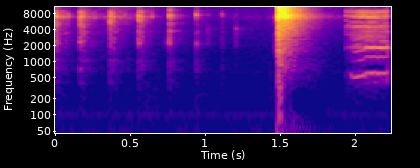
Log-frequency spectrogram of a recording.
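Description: A quick, irregular run of light clicks that fades out within about a second, then one loud thump with a deep low end about one and a half seconds in.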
